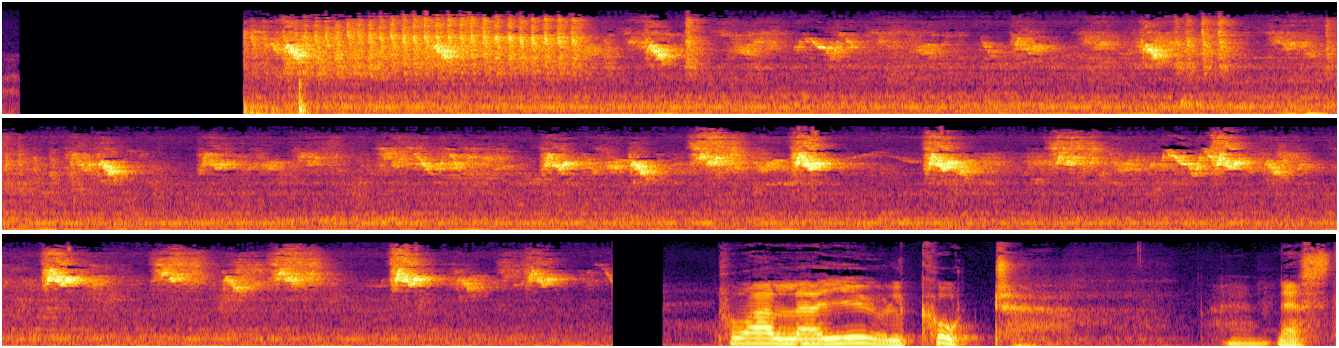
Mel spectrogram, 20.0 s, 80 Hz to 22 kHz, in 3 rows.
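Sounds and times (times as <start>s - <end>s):
Eurasian tree sparrow calling: 1.2s - 16.4s
wingbeats or rustle: 1.2s - 16.4s
speech: 17.0s - 18.4s, 19.7s - 20.0s.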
